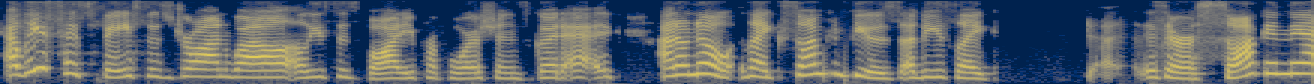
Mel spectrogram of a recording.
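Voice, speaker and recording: A woman's voice: mid-range voice, fairly bright tone, no room sound. A woman with a Boston accent, co-hosting a casual chat and critiquing art bluntly, laughing often and restarting her sentences. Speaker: podcast co-host.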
